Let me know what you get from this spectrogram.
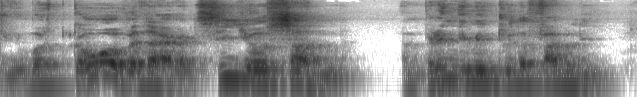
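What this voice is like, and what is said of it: Poor imitation of deep voice, sounds Welsh. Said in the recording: “That was a poor impression. ... I never knew that James Earl Jones was Welsh.”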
